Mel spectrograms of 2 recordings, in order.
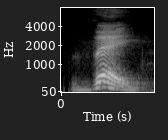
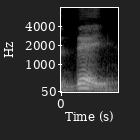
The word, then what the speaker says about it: they: Mettez au milieu, rangé dans moins, pour me prononcer comme ça. They. Gen un pile monde encore qui mal prononcé ça. Yo prononce le day.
